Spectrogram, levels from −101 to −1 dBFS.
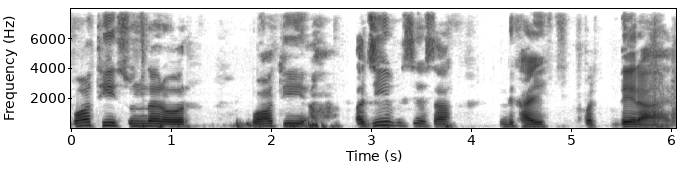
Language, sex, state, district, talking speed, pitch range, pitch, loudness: Hindi, male, Bihar, Jahanabad, 130 wpm, 140-170 Hz, 155 Hz, -17 LUFS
